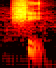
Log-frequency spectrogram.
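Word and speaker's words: し: Next up, from the sa column, we have the first exception, which looks like a little hook, and it's pronounced she.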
